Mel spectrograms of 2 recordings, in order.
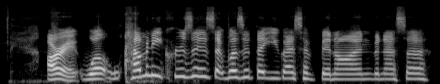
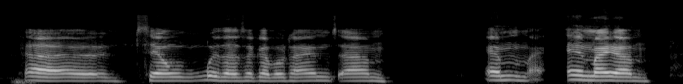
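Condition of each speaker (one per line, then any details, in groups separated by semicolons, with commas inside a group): No condition
Cerebral palsy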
